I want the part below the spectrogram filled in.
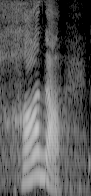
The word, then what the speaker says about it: Hannah: That name is Hannah. If you notice very carefully, this is an aspiration, and this means that you pronounce an H sound.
